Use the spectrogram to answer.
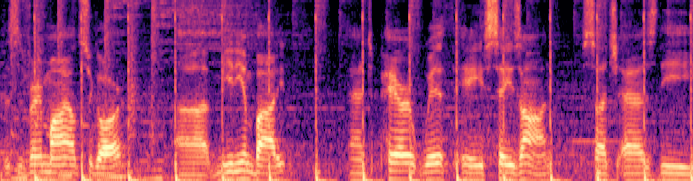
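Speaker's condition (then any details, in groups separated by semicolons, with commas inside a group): No condition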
